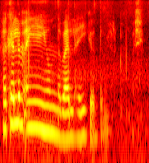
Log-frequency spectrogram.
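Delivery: hushed, breathy scheming aside; whispered aside. Acted. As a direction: whisper it so no one hears the plan. Aside whispered between phone calls.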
